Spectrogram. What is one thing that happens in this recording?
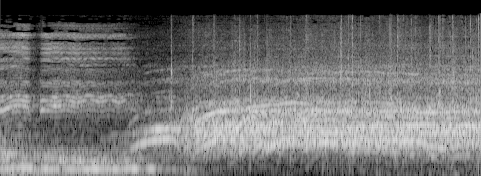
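A crowd screams and cheers loudly.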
